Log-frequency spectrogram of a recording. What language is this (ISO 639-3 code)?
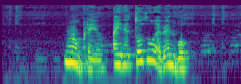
glg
